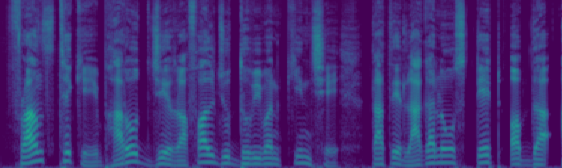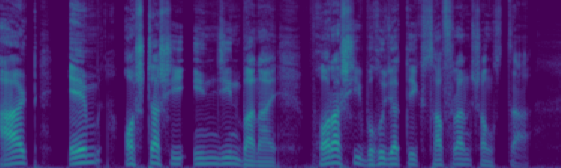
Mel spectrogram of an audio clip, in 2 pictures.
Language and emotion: Bengali, neutral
